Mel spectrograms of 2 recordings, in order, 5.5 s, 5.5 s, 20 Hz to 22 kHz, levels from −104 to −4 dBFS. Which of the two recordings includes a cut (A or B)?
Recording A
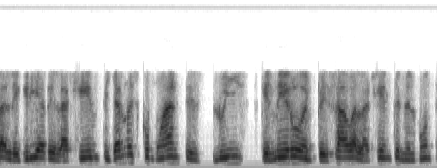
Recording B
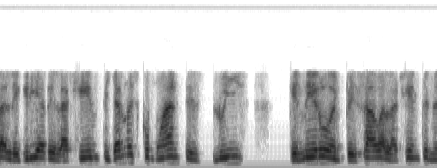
A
